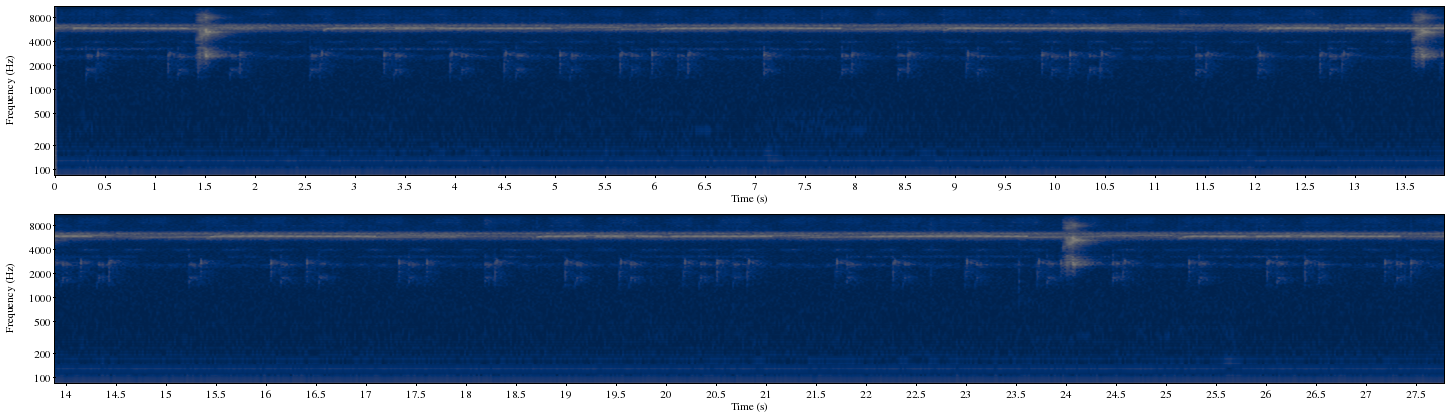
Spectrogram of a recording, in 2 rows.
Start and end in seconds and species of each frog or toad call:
0.0	27.7	Leptodactylus podicipinus
1.3	2.0	Dendropsophus minutus
13.4	14.1	Dendropsophus minutus
23.8	24.6	Dendropsophus minutus
Brazil, 11:15pm

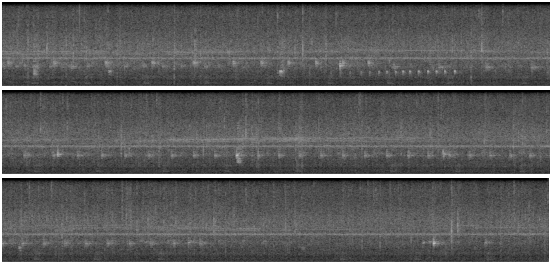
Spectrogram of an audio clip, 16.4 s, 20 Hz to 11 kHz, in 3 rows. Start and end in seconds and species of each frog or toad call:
0.0	16.4	Boana faber
0.3	4.7	Boana bischoffi
3.8	13.2	Sphaenorhynchus surdus
7.8	8.0	Boana bischoffi
15.0	16.4	Sphaenorhynchus surdus
Brazil, 10:15pm

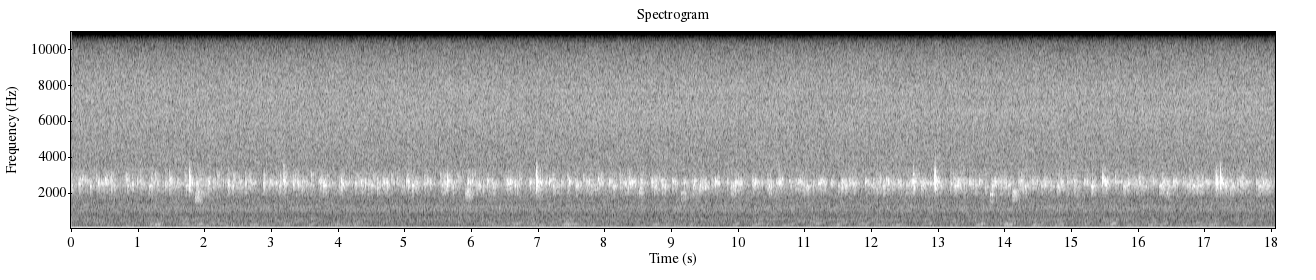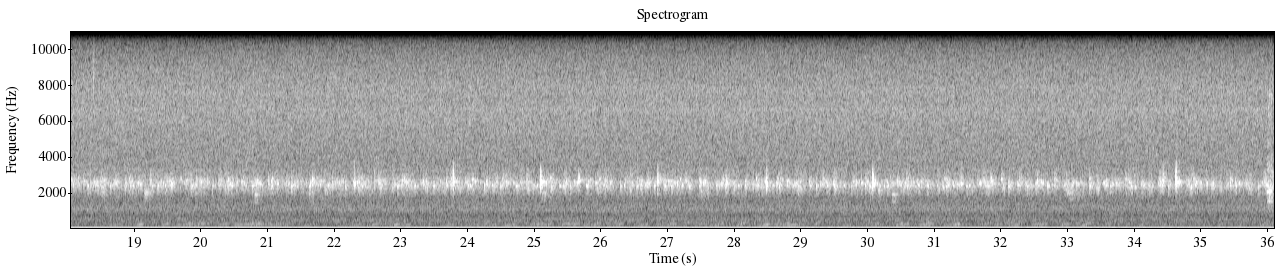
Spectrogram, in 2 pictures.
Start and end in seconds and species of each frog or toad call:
0.0	36.1	Leptodactylus latrans
0.0	36.1	Sphaenorhynchus surdus
1.8	2.1	Boana bischoffi
19.0	19.4	Boana bischoffi
20.7	21.0	Boana bischoffi
30.3	30.7	Boana bischoffi
Brazil, 4:00am

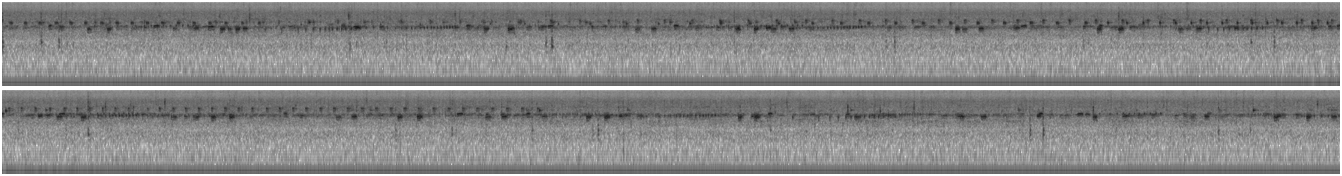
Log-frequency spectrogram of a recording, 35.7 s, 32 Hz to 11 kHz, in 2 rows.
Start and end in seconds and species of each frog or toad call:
0.0	25.5	Sphaenorhynchus surdus
0.0	35.6	Boana bischoffi
Brazil, 1:15am

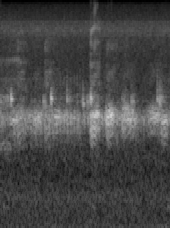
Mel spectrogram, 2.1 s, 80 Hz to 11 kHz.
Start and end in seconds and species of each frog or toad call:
0.0	0.5	Boana leptolineata
0.0	2.1	Boana bischoffi
0.0	2.1	Scinax perereca
0.0	2.1	Sphaenorhynchus surdus
Brazil, 1:30am

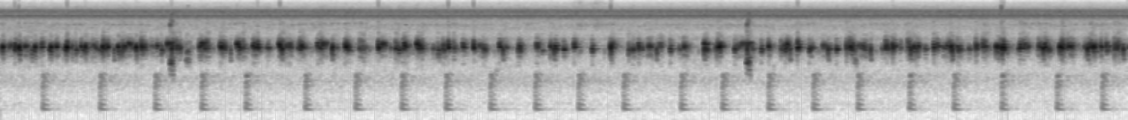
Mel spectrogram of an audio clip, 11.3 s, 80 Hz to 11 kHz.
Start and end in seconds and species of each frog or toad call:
0.0	11.2	Boana faber
0.0	11.2	Sphaenorhynchus surdus
1.7	1.9	Boana bischoffi
7.4	7.6	Boana bischoffi
Brazil, 8:15pm

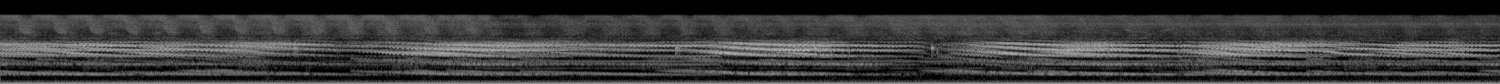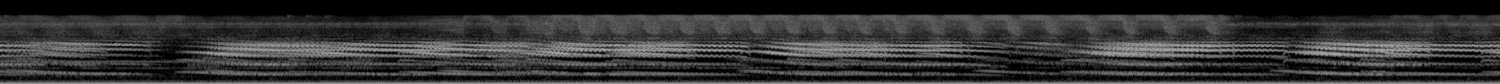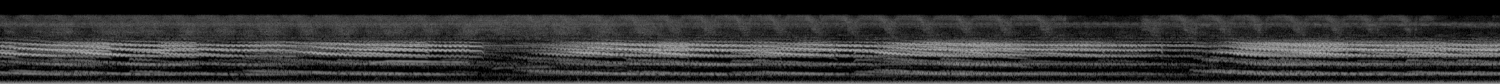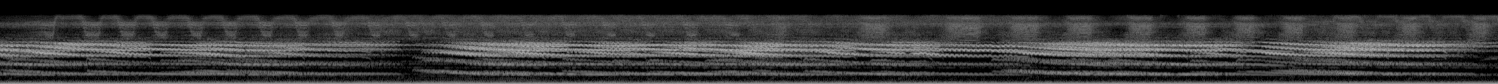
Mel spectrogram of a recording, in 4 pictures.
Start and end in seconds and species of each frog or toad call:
0.0	59.9	Physalaemus albonotatus
0.7	20.4	Phyllomedusa sauvagii
9.2	9.5	Pithecopus azureus
Brazil, 6:30pm

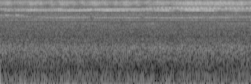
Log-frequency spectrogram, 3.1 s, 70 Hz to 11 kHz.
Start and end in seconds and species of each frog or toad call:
none
Brazil, 2:00am

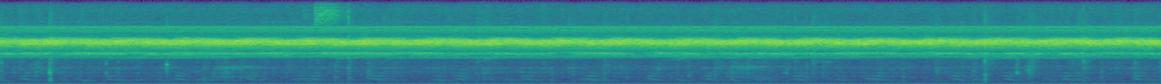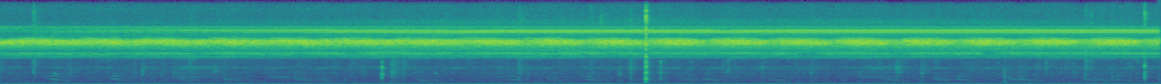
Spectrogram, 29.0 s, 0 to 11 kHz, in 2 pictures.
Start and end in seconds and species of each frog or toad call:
0.0	29.0	Physalaemus cuvieri
2.4	3.4	Boana albopunctata
9.0	9.8	Boana albopunctata
16.6	17.6	Boana albopunctata
25.2	26.0	Boana albopunctata
Brazil, 7:15pm

